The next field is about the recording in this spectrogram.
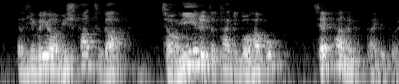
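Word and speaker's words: מִשְׁפָּט: 발음하면요 짜증나게 해서 죄송합니다 미슈파티입니다 오른쪽에서 왼쪽 읽어요 미슈파트라는 발음의 정의라는 단어입니다 이게 이제 앞에 말했던 여기에서의 사용된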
